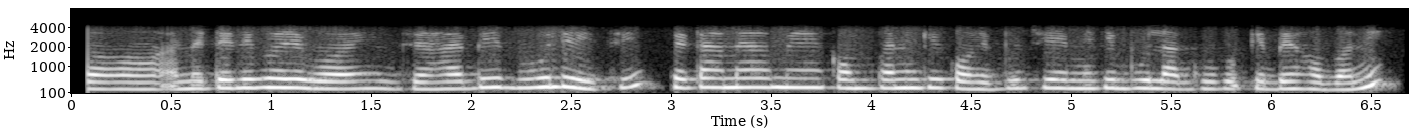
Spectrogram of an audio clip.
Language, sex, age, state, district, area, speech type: Odia, female, 45-60, Odisha, Nayagarh, rural, conversation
